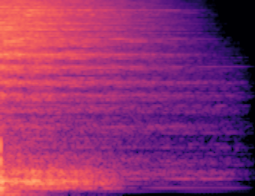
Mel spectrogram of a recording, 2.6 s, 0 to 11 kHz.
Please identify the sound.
Instrument samples > Percussion
A maincrash; for a true deepcrash see below. A basic drumfile.
splash, Stagg, maincrash, Zultan, smash, Meinl, Soultone, spock, crunch, metal, cymbal, 2kHz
